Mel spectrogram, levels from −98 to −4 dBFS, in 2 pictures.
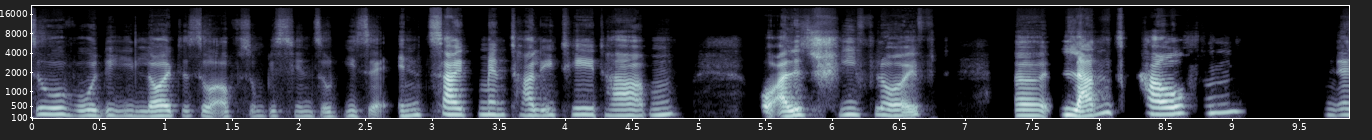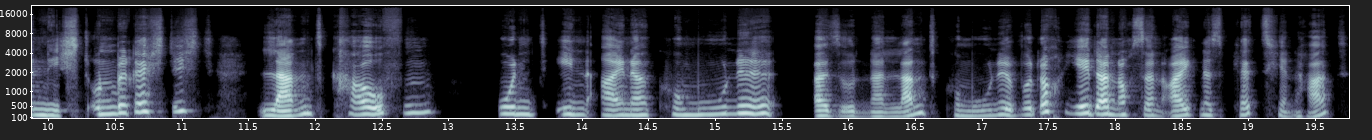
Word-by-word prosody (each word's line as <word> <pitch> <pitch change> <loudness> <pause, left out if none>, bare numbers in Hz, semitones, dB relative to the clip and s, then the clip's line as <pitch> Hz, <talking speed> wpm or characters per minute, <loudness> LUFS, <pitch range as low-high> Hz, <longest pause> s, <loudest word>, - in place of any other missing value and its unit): so, 225 -2 -2
wo 180 +2 -2
die 180 0 -11
Leute 170 +1 0
so 170 -1 -7
auf 165 - -9
so - - -17
'n 165 - -18
bisschen 165 0 -14
so 150 -1 -11
diese 165 +3 -12
Endzeitmentalität 210 0 0
haben, 195 +4 -2 0.6
wo - - +3
alles 200 +5 +5
schiefläuft. 210 -2 -2 0.6
Äh, 190 -2 +1
Land 210 +8 +6
kaufen, 260 +6 +3 0.6
ne, 205 +1 -8
nicht 190 -3 -3
unberechtigt, 310 +8 -1 0.3
Land 190 +7 +4
kaufen 265 +6 -1 0.4
und 230 -2 -2
in 215 -2 -5
einer 195 +1 +1
Kommune 235 +5 -2 0.3
also 175 -2 -1
'ner 150 0 -7
Landkommune, 185 - -3
wo 215 - -2
doch 305 +6 +1
jeder 245 -3 +6
noch 205 -2 -3
sein 195 -2 -6
eigenes 200 +2 0
Plätzchen 215 +4 -10
hat. - - -1
205 Hz, 120 wpm, -25 LUFS, 180-230 Hz, 0.6 s, Land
